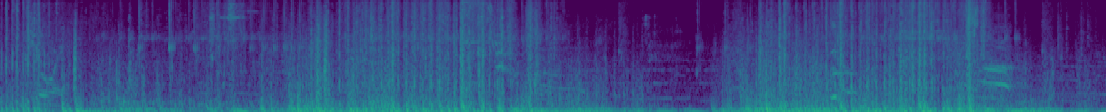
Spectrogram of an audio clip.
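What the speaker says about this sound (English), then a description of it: "Cluster grenade. Enjoy." Cluster grenades bursting in a video game, a dense, continuous rumble of overlapping explosions and rapid gunfire for the whole stretch, heavy and loud, with a brief lull partway through and a person talking over the chaos.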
